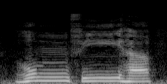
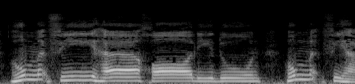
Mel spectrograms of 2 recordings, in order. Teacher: والبعض الآخر يبالغ فيقول هكذا هم فيها خالدون هم فيها، فيكاد يقلقل الميم يطبق ويفتح ويخرج أصوات · Shown in: second take · من وهو يظن أنه يظهر الميم لكنه يؤذيها ويقلقلها من غير حاجة.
